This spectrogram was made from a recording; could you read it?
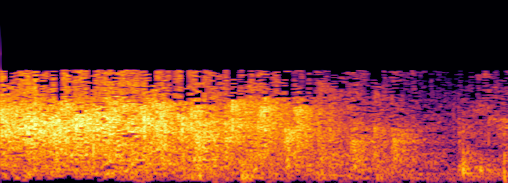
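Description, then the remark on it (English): An audience claps steadily, a dense wash of overlapping hand claps that stays loud for several seconds and then gradually thins and fades toward the end. “Give them all a clap.”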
